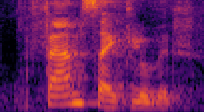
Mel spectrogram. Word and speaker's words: famciclovir: So famciclovir, this is the right pronunciation.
